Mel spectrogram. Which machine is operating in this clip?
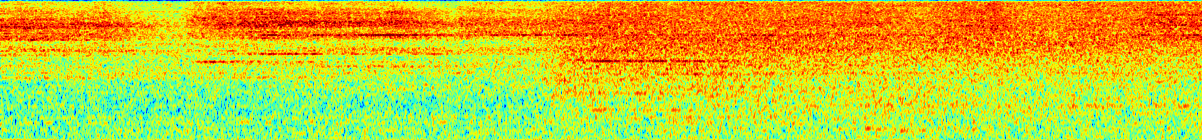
fan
